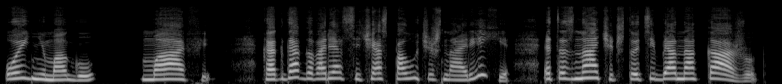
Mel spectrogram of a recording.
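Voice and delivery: high, loud exclaiming character voice; giggly pug sister, amused. Acted. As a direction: explain loudly to a clueless sister.

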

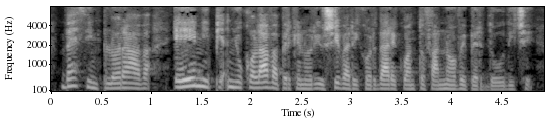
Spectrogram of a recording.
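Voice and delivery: usual speaking voice

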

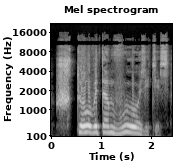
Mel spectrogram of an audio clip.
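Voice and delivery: loud, slow impatient demand; voiced, drawn-out hiss of impatience; angry hiss. A narrator's reading. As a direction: press them impatiently, stretching the words. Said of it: "прошипел парень".

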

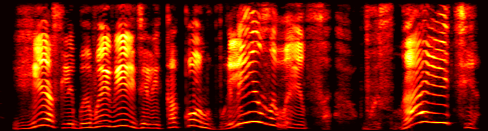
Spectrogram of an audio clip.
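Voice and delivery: high, slow and gleeful; a small dragon beaming about his papa; delighted little dragon. A narrator's reading. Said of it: "обрадовался дракончик".

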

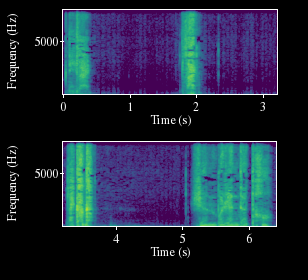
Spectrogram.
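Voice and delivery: near-whispered invitation with pauses between phrases; hushed beckoning. A narrator's reading. Chu urging the frightened girl to look in the coffin, hushed. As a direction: whisper it, low and very soft.

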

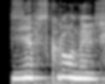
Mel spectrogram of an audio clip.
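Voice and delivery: high, loud plea; pleading. A narrator's reading. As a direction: beg with the name. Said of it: "взмолилась Фетида". (взмолилась громко и высоко)

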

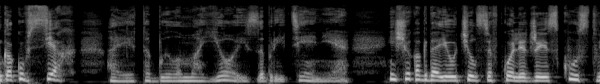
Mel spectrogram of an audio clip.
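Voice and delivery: loud, raging, rising to a scream; furious rant. A narrator's reading. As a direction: spit out the stolen years of rage. Ryzhov rages about stolen recipe.

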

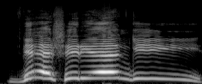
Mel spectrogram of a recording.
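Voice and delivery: high, slow, loud parade command; shouting drill sergeant. A narrator's reading. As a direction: drag it out from far away. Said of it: "снова долетел издалека голос". (протяжная строевая команда)

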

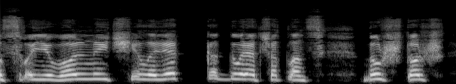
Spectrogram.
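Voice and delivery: put-on high, wheedling old miser voice; fawning old moneylender. Old usurer fawning on Ralph, high and wheedling. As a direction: simper it like a cringing usurer. Gride voiced in Nickleby reading.

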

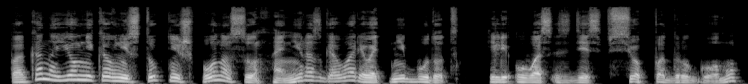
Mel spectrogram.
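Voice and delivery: ordinary delivery, nothing marked

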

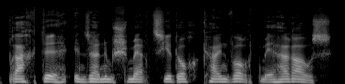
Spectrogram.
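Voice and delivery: usual speaking voice

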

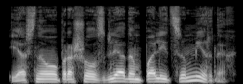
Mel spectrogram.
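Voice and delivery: plain reading voice

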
